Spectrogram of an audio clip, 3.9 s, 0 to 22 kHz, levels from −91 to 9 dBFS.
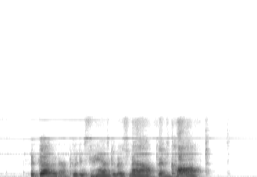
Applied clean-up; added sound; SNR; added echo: neural mask model DeepFilterNet 3.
